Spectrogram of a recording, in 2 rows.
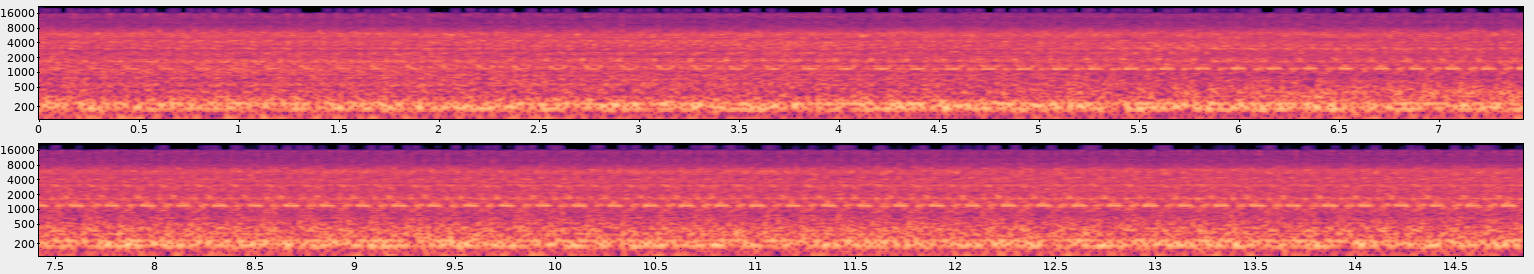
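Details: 1998.5 Ford E350 7.3 diesel at warm-up idle, with recent fuel tank delamination trouble: steady clatter broken by occasional faint pop or knock that appears as the engine warms; cause suspected, not confirmed.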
